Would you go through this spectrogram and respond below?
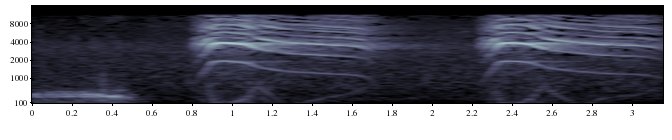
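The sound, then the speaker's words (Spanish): A short, low dove coo gives way to two shrill, descending hawk screams, each lasting under a second with a pause between. The calls are clear, with no voices. “Vivían muy en paz la torcaza y el gavilán,”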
